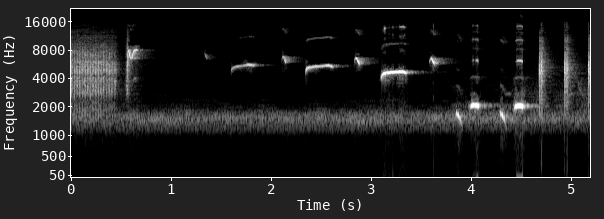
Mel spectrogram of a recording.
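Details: Arabian babbler: a harsh buzzy noise opens, followed by a series of clear high whistled notes and then quick chirps and sharp clicks, against a steady low hum.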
